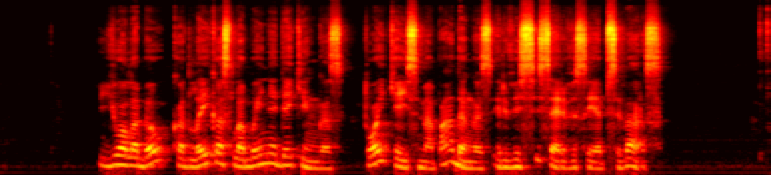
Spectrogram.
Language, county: Lithuanian, Tauragė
